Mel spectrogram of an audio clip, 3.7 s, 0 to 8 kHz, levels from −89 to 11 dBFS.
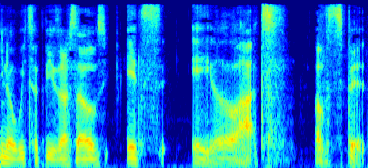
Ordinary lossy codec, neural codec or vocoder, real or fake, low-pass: MP3, 48 kbps; vocoder, 44.1 kHz, 128 mel bands, Pupu-Vocoder; fake; 7.2 kHz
